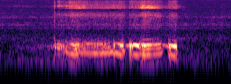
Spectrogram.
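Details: Dog snoring while asleep: a single soft, fluttering, whistly snore in a quiet room.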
